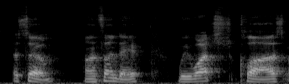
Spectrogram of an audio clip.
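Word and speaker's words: Klaus: on sunday we watched claus or class i don't know how it's pronounced i think it's claws it is an animated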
